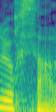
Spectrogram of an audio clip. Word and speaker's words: Lurçat: Lursa, ça s'écrit Lurcat. Voilà.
